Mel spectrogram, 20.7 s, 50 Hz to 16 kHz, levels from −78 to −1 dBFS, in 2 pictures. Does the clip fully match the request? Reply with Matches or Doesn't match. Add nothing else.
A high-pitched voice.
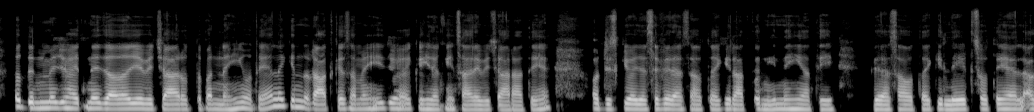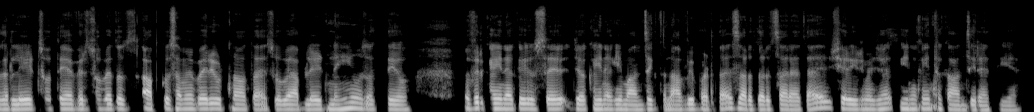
Doesn't match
